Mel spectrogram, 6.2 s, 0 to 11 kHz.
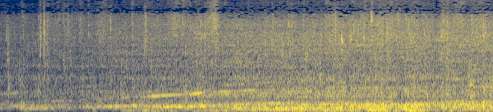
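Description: Suzuki Jimny's 1.5-litre four-cylinder petrol engine heard from inside the cabin on a rough dirt track, getting louder from about a second in as it pulls harder, its engine note rising.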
